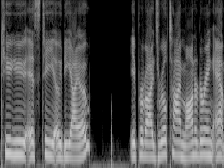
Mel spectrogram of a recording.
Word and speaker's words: Qustodio: It looks like Qustodio. It's Q-U, it's not even E in it, Qustodio.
